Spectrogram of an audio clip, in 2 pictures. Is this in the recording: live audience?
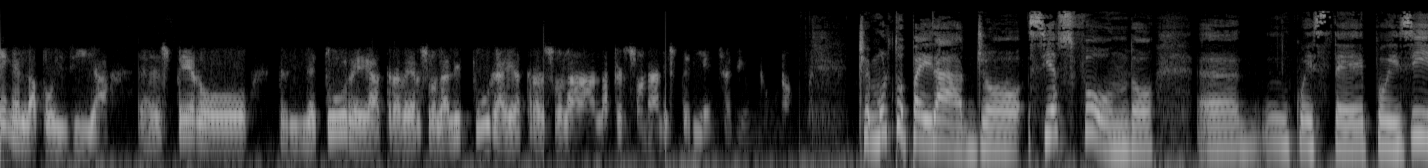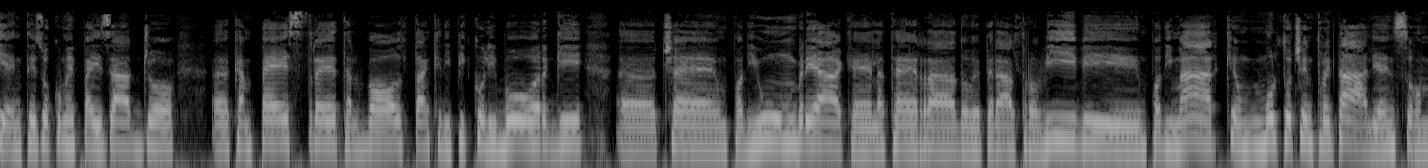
no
